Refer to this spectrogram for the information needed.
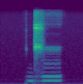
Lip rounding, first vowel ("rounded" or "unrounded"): rounded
